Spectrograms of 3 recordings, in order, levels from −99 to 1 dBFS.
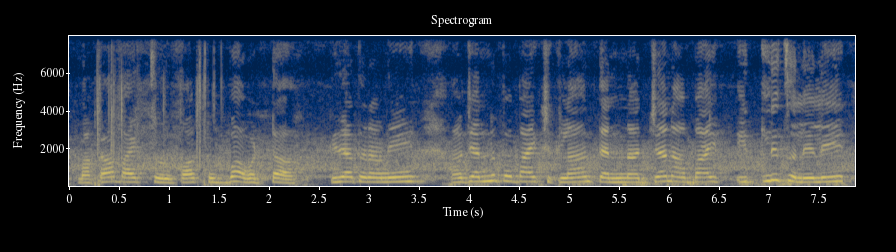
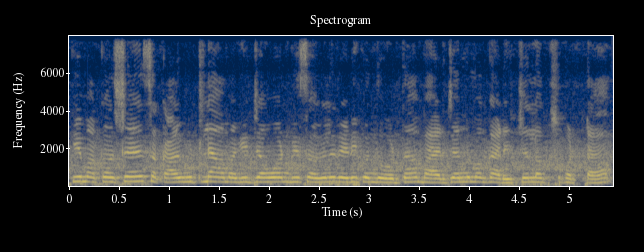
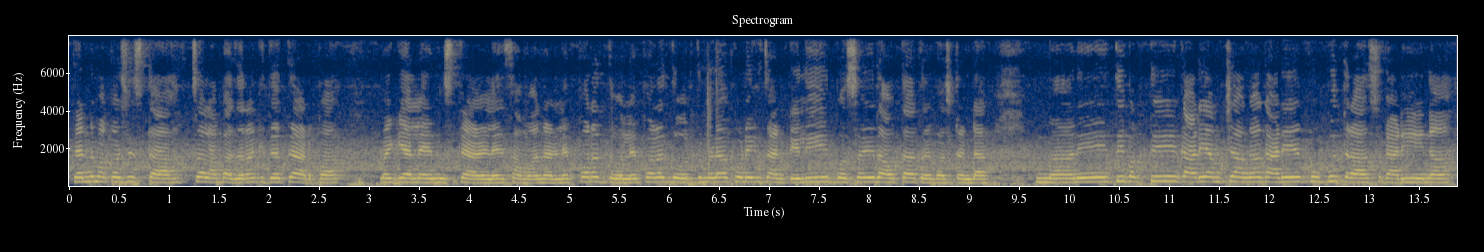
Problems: background sounds at intervals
